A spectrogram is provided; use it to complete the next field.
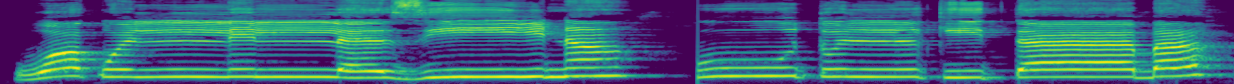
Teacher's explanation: या साकिन से पहले ज़ेर है, तो हम इसे 2 या 3 हरकत के बराबर खींच के पढ़ेंगे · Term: या मद्दा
